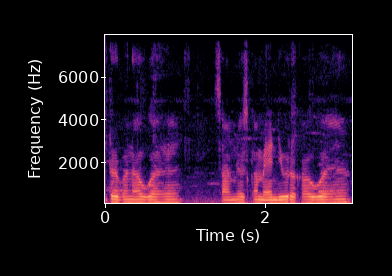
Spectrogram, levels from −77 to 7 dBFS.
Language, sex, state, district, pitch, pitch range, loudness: Hindi, male, Bihar, Sitamarhi, 135 Hz, 130-135 Hz, -16 LUFS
